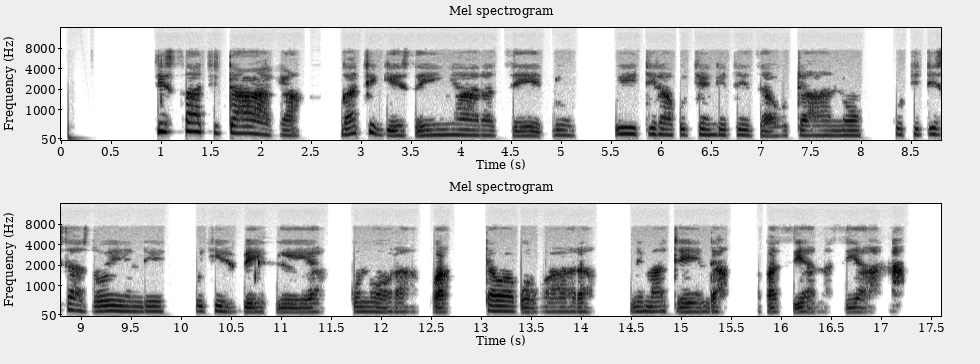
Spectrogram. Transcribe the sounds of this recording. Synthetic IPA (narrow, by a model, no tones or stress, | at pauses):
tisatitara | ŋɡatiɡʱe̞ze̞iɲaɾad͡ze̞ːɗu | kuitiɾakut͡ʃe̞ŋɡe̞te̞d͡zautano̞ | kutitisazo̞e̞nde̞ | kut͡ʃivʱe̞ɮe̞ja | kuno̞ɾakwa | tawakurwaɾa | ne̞mate̞ndaː | kasijanasijaːna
